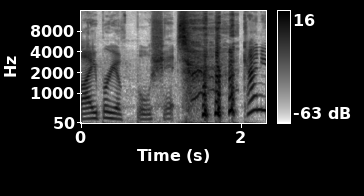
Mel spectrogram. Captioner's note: laughs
